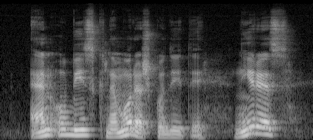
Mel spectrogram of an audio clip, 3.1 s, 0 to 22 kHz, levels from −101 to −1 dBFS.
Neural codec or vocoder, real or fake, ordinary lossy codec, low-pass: none; real; none; 19.8 kHz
